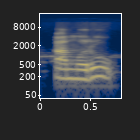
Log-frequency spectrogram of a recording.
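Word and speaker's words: عمرو: the proper name Amru is written with a vowel, which is not pronounced. Amru. This is done to differentiate it from Umaru.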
